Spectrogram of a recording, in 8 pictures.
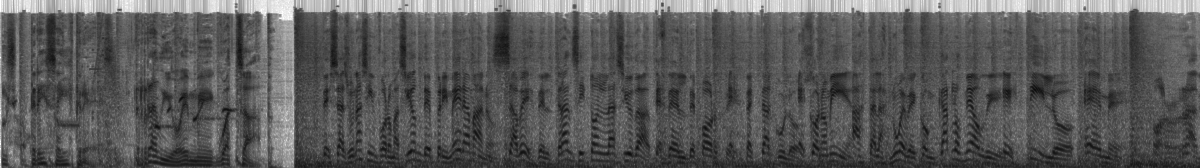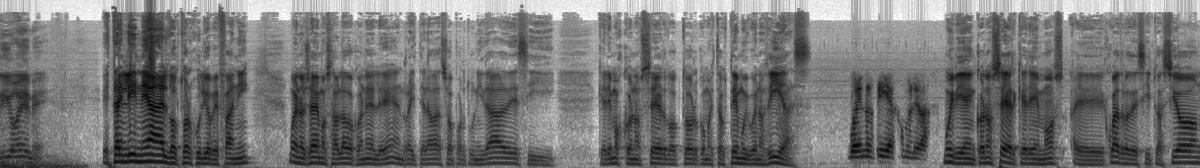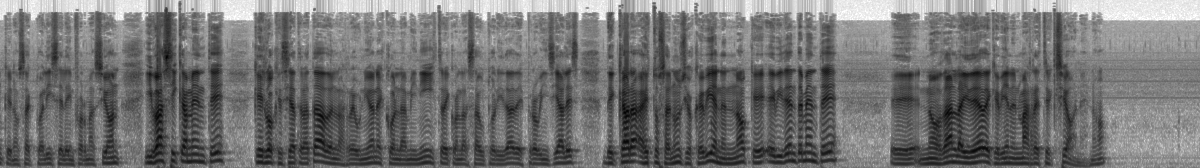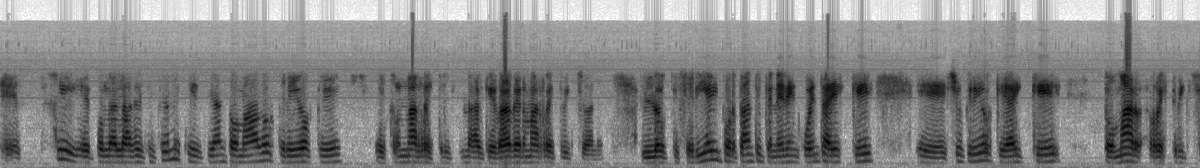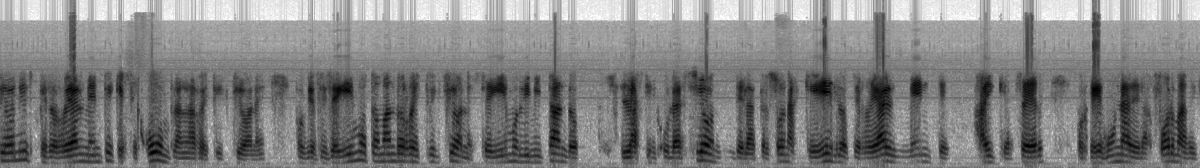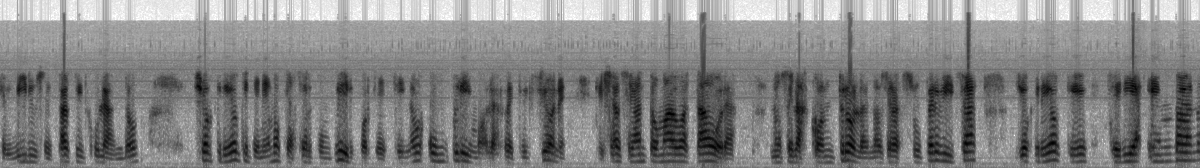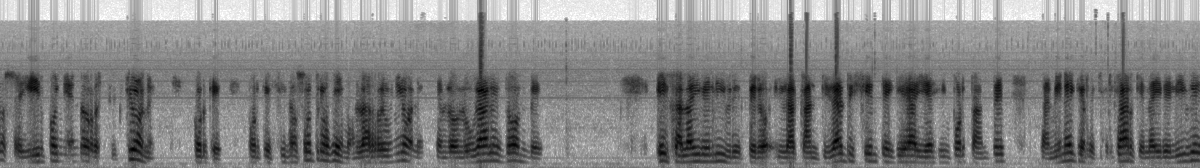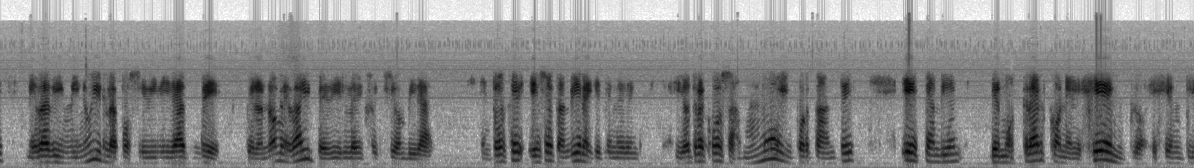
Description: En diálogo con Radio EME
